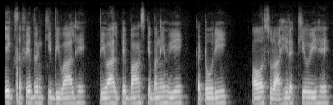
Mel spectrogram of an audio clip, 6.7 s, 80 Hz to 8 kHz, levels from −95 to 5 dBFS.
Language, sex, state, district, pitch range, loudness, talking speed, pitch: Hindi, male, Uttar Pradesh, Lalitpur, 115-120 Hz, -18 LUFS, 160 wpm, 120 Hz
